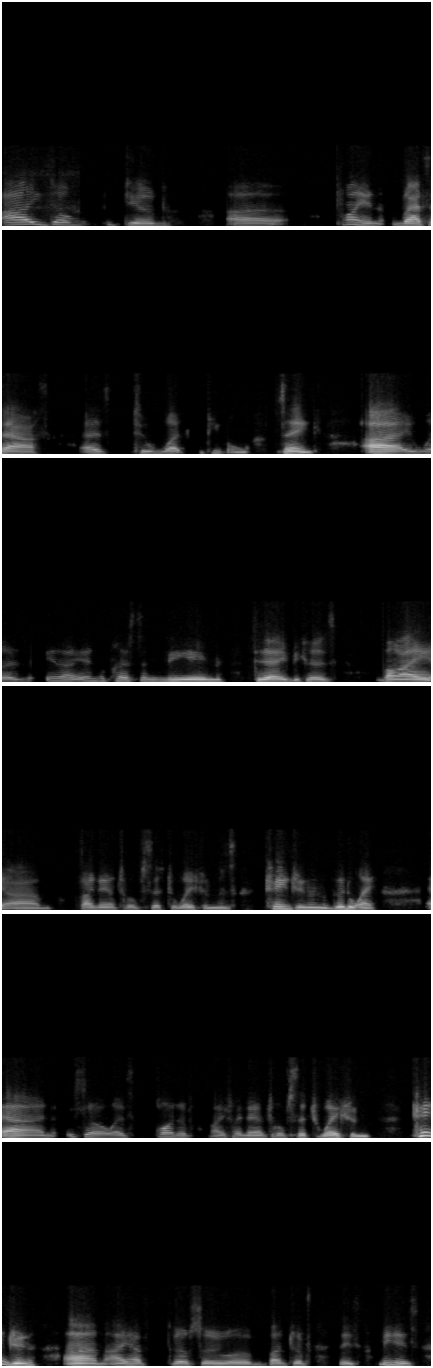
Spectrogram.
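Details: Adult woman with cerebral palsy; the specific speech difference is not named; dysarthric speech (cerebral palsy).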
